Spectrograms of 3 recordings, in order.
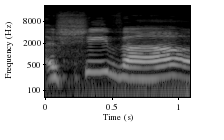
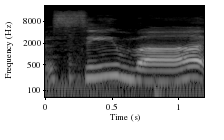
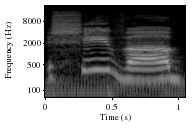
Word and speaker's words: Siva: All right, y'all, Shee-va or Siva, if I dare. Now, it is pronounced Shee-va, but to be honest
